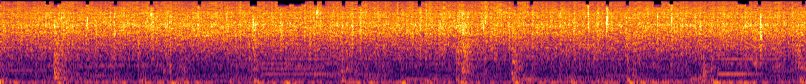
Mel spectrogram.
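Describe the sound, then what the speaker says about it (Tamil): Chicken and onions sautéing together in a pan, a dense continuous crackling sizzle with faint stirring taps, close and fairly quiet, no voices. "வெங்காயம் இதோட கூட மிக்ஸ் ஆகுற அளவுக்கு நம்ம கொஞ்சம் ஃப்ரை பண்ணலாம், வதக்கலாம்."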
